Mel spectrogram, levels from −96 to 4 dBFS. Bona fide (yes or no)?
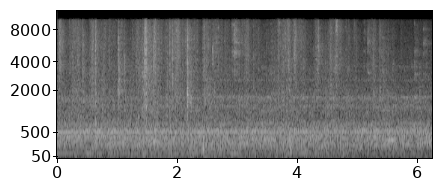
yes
